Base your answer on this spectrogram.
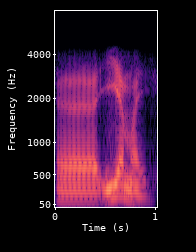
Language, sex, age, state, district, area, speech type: Dogri, male, 18-30, Jammu and Kashmir, Udhampur, rural, conversation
